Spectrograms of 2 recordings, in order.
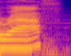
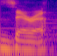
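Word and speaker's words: Xerath: a soul ban okay getting rid of the Wrath I mean slam dunk he played super well it's pronounced zareth is it is a wrath dude hold on a second hold on a second it's a wrath you're putting Zer I feel cornered I feel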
